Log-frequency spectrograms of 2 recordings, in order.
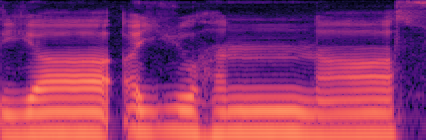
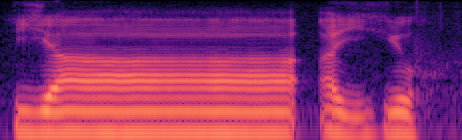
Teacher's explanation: It is Madde Munfasil. You have to stretch up to 5 harkat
